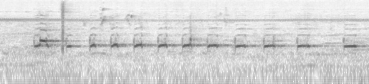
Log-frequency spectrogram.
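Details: Bangkok-line zebra dove in full song, used as a lure to draw answers from other zebra doves: a steady run of about a dozen short, soft cooing notes, evenly spaced roughly three per second, over a constant high electronic whine.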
